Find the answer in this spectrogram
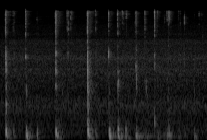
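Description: Typing on a computer keyboard: an uneven run of about a dozen key clicks.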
